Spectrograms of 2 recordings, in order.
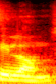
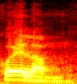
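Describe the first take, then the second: First: The word begins with an s sound. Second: The word begins with a k sound. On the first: The speaker calls it right. "এটা actually উচ্চারণ হচ্ছে সিলম" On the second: The speaker calls it wrong. "আমরা এটাকে উচ্চারণ করছিলাম কোয়েলম"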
